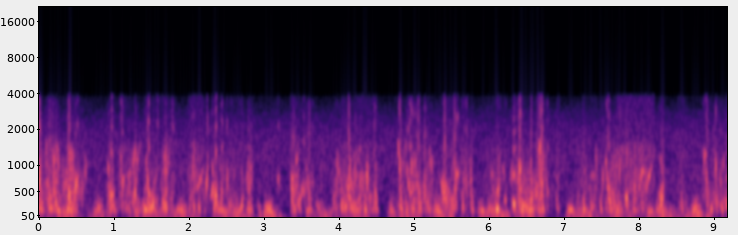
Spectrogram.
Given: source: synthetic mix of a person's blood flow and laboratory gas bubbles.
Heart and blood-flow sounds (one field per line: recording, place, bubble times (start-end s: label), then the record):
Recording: Doppler ultrasound of blood flow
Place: precordium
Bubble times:
0.00-0.67 s: bubbles
0.89-1.84 s: bubbles
1.98-2.87 s: bubbles
3.17-3.23 s: bubbles
3.33-3.68 s: bubbles
3.90-4.55 s: bubbles
4.77-5.83 s: bubbles
5.96-6.81 s: bubbles
6.89-6.96 s: bubbles
7.23-8.21 s: bubbles
8.25-8.38 s: bubbles
8.53-8.62 s: bubbles
8.83-9.18 s: bubbles
From the record:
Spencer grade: 4 (maximum detectable bubble signal sounding continuously throughout systole and diastole of every cardiac period, and overriding the amplitude of the normal cardiac signals)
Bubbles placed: only in the low amplitude regions of the cardiac cycle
